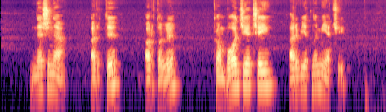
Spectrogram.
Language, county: Lithuanian, Vilnius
